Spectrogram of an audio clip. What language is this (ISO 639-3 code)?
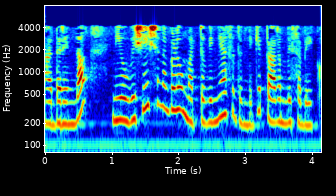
kan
